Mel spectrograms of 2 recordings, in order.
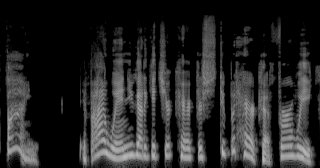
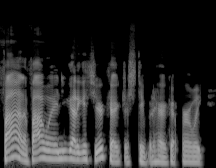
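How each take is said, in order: First: High-pitched worked-up cartoon voice; Rigby. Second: Lightly voiced cool retort; Mordecai. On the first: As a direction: imitate a huffy gamer making a dare. Rigby's heated wager, acted out. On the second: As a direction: toss the dare back, close to normal voice. Mordecai answers with same wager.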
